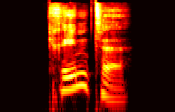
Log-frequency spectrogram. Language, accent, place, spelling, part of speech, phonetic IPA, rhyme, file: German, Germany, Berlin, cremte, verb, [ˈkʁeːmtə], -eːmtə, De-cremte.ogg
- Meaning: inflection of cremen: 1. first/third-person singular preterite 2. first/third-person singular subjunctive II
